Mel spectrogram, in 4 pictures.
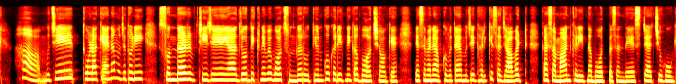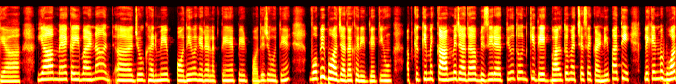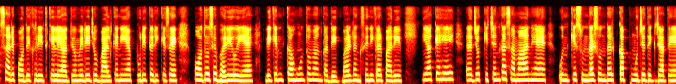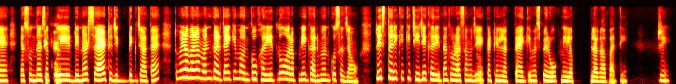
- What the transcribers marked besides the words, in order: in English: "स्टैच्यू"; in English: "बिज़ी"; in English: "किचन"; in English: "डिनर सेट"
- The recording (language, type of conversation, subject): Hindi, advice, आप आवश्यकताओं और चाहतों के बीच संतुलन बनाकर सोच-समझकर खर्च कैसे कर सकते हैं?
